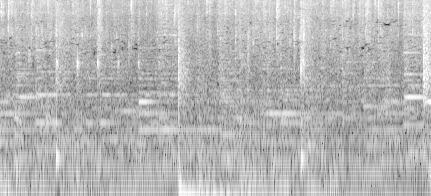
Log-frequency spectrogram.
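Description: Eggs frying in a pan, a steady crackling sizzle, over background music with a regular beat and a deep bass hit about two seconds in.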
